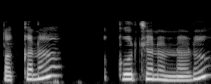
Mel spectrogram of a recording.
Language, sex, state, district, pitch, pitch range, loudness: Telugu, female, Andhra Pradesh, Annamaya, 240 Hz, 205-305 Hz, -15 LUFS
